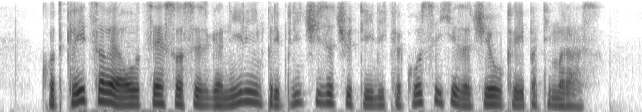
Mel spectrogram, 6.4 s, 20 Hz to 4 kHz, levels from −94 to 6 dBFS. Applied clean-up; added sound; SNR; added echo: neural separator model SepFormer WHAM!.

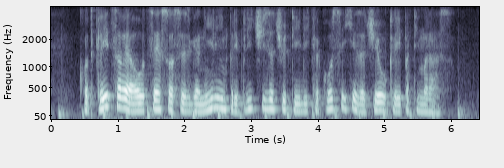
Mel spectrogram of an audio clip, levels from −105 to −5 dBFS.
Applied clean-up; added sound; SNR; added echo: none; Run; 19 dB; none.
